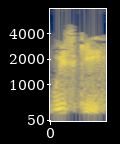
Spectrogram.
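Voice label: "Whiskey", spoken; Ka-50; Alphabet; Whiskey-continue; Speech; DCS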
